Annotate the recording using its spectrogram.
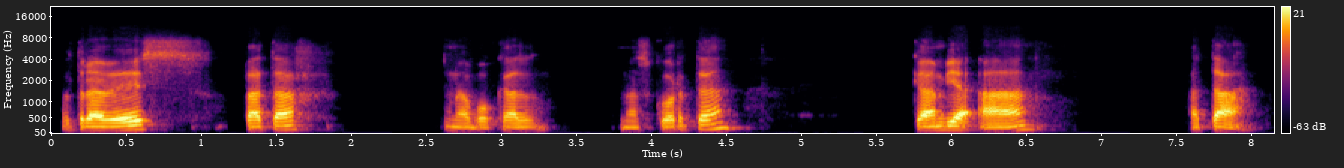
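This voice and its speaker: A man teaching a Biblical Hebrew class, explaining slowly and patiently with many fillers and self-corrections. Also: on the low side, creaky, highs cut off. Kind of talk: recorded online class lecture.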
